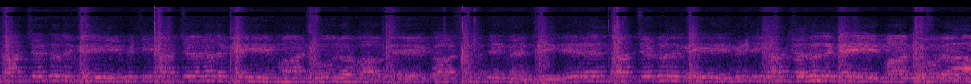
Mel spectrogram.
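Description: Men's voices chanting a noha together, kept in time by sharp chest-beating slaps (matam) that fall at a steady beat of about once a second.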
